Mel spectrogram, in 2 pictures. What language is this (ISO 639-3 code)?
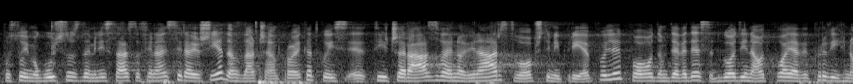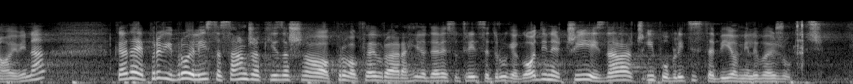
srp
